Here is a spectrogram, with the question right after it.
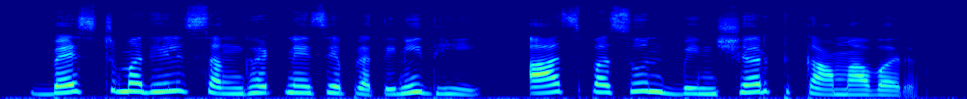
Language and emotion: Marathi, neutral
